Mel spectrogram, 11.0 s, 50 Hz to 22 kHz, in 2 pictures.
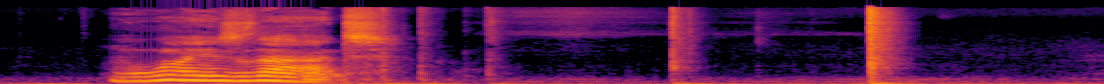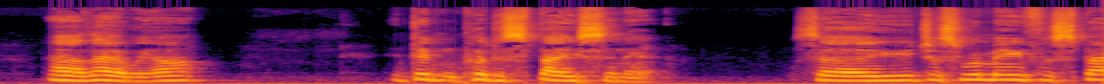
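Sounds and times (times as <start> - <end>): laptop key presses: 3.3 - 3.6, 4.3 - 4.6.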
